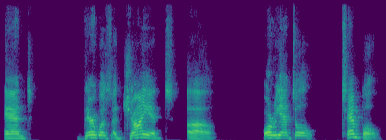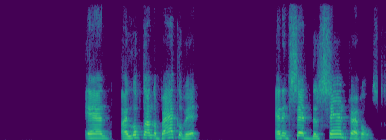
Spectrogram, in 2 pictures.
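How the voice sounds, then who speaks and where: A man's voice: high-pitched, lively intonation, slow pace, pauses often, fairly bright tone. An older man from New York, a guest talking loosely over a video call, with many fillers and restarts. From New York, USA. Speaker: guest, author and publicist. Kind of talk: conversational interview. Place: small room at home. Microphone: video call webcam.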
